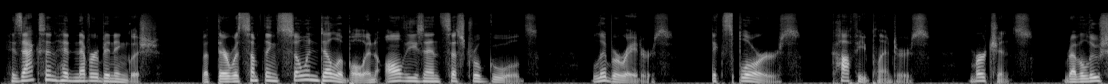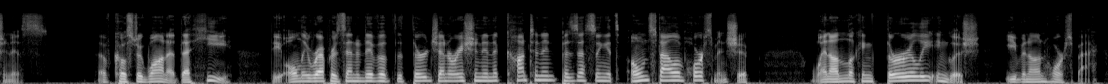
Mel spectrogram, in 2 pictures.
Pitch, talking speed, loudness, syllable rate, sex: 145 Hz, 135 wpm, -20 LUFS, 5.6 syllables/s, male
